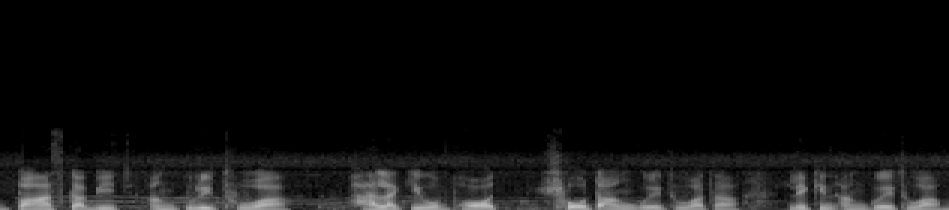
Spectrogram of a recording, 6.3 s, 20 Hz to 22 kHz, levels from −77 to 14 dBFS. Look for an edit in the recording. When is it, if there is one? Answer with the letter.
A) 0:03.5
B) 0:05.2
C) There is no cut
C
